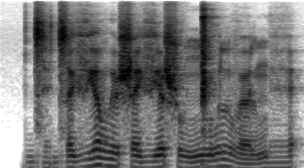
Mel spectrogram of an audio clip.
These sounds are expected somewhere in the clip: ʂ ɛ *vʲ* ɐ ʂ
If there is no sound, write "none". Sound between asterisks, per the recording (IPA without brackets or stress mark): vʲ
